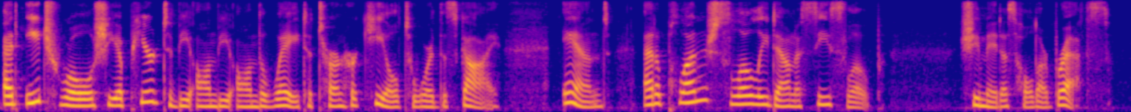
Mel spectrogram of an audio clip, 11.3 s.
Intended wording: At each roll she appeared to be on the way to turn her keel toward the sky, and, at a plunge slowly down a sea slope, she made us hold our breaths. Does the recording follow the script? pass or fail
fail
